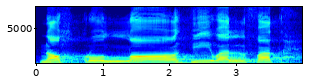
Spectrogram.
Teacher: Apabila ada lam jalalah sebelum lam jalalah itu harakatnya kasrah maka dia dibaca tipis, dibaca lah. Sedangkan ini lam jalalah sebelumnya berharakat dhammah maka dia dibaca tebal, dilafalkan loh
